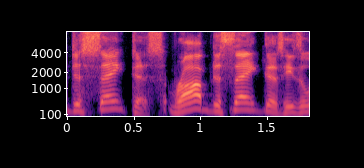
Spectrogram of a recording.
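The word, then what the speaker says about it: DeSantis: headed to Ron to sanctimonies I'm sorry I mispronounced it's Rob Des Sanctus Rob Des Sanctus he's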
